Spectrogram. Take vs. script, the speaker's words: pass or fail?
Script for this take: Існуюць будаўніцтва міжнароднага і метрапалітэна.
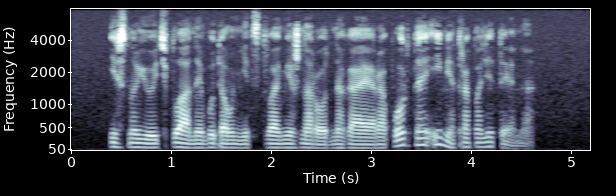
fail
